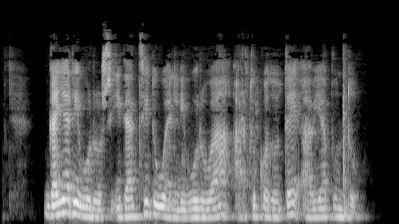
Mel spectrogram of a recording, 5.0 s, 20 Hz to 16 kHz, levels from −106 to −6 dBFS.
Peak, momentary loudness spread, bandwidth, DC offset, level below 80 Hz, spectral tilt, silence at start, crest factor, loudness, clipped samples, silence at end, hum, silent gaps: -2 dBFS; 11 LU; 9.4 kHz; under 0.1%; -68 dBFS; -5.5 dB/octave; 0.55 s; 24 dB; -24 LUFS; under 0.1%; 0.5 s; none; none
